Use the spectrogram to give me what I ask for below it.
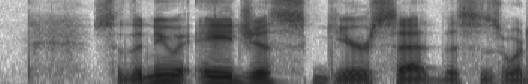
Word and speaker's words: Aegis: Now, that's how the developers are pronouncing it, Aegis. Now, I did hear some military people say it's Aegis, but the developers, and I'll copy what the developers are doing, and I'll say Aegis.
